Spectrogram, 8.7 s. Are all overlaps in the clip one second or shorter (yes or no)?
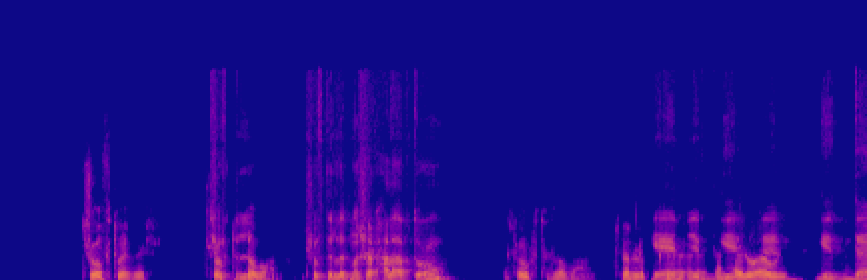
no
